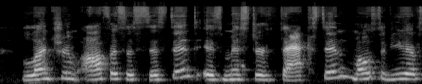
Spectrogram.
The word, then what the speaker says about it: Thaxton: office assistant is mr thaxton most of you have said what's his name how do you say that it's spelled here for you it's t-h-a-x facts ton and he is here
